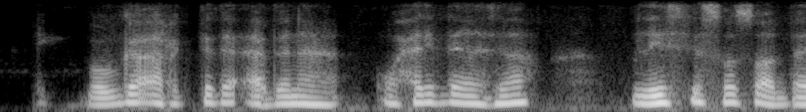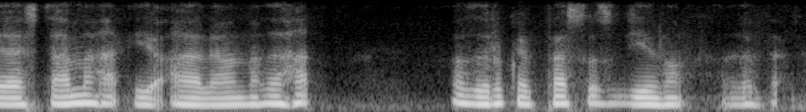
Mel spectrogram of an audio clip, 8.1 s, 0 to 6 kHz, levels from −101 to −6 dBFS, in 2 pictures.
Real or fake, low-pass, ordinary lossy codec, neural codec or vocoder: fake; 5.4 kHz; Opus, 24 kbps; codec, 16 kHz in and 24 kHz out, 0.6 kbps, FocalCodec, streaming, 2048 codes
